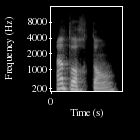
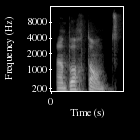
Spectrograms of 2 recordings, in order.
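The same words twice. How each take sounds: First: Important ending on the nasal vowel, silent t; masculine important. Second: Importante with the final t clearly heard; feminine importante. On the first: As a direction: let Important end on the nasal, no t. (Important sin t final) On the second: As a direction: tap out the t at the end of importante. (importante con la t final audible) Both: Shown as a demonstration. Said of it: "Se escucha la T".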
